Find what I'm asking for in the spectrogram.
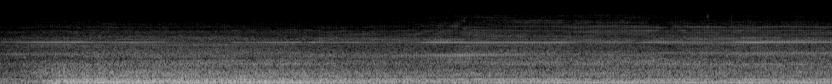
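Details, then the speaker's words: Kool King window air conditioner after cleaning, first startup of the year on low fan and cool: a very smooth start settling into a steady, even hum with a soft evaporator hiss. "That one was really smooth. Holy cow, that one was really smooth. You can hear the evaporator hissing up."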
